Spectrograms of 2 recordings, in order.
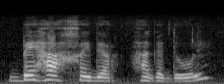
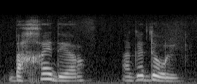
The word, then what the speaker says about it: בחדר הגדול: אנחנו מוסיפים בית לפני החדר ולא מבטאים את הה. לא אומרים בהחדר הגדול, אומרים בחדר הגדול.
